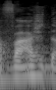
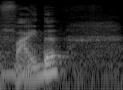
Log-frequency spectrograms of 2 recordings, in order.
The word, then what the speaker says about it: Wajda: Andrzej Wajda, a gente fala Vajda, mas o nome dele se pronuncia Wajda, né?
